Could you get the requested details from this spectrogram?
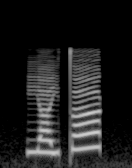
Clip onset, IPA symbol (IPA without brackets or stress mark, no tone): j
